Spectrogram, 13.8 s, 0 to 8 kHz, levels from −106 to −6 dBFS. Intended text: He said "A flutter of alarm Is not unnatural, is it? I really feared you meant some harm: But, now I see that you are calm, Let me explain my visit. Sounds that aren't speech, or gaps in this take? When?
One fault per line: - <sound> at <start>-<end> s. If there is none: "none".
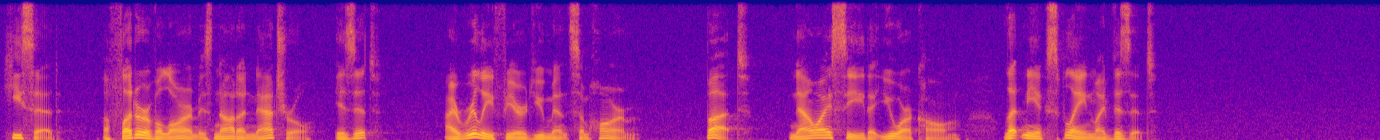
none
